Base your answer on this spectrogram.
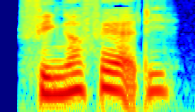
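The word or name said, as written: fingerfærdig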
